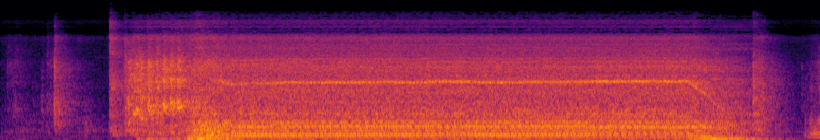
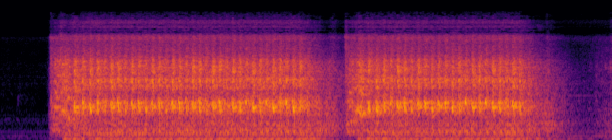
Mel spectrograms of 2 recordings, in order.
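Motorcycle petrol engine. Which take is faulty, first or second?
second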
